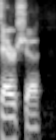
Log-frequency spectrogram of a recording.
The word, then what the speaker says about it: Saoirse: First off, it's pronounced Saoirse.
